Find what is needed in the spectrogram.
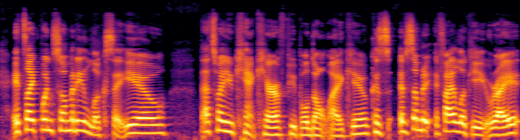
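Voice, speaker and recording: A woman's medium-pitched voice racing at a very fast pace with lively intonation, on a very clean recording with a silent background. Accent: American. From Brazil, São Paulo. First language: Portuguese. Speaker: stand-up comedian. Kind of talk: casual chat.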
